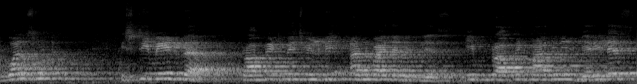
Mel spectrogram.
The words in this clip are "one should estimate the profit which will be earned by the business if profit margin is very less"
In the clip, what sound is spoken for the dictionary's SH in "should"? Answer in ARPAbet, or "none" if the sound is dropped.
S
